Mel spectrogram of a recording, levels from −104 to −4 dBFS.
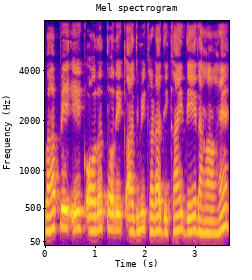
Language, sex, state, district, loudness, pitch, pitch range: Hindi, female, Karnataka, Bangalore, -14 LUFS, 195 Hz, 185-220 Hz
